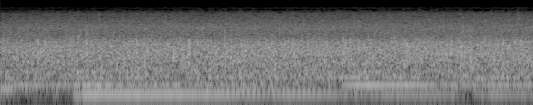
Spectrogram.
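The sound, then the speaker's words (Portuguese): A church audience claps steadily for people who gave their lives to Jesus that night, a dense, continuous wash of applause with low sustained keyboard tones humming underneath. No one speaks. “Você pode aplaudir esses irmãos que entregaram a vida para Jesus hoje?”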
